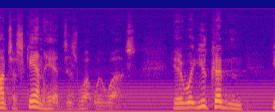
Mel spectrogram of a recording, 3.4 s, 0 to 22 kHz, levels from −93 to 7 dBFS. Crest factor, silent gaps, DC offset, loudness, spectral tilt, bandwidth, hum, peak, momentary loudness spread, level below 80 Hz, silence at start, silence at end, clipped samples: 22 dB; none; 1%; -24 LUFS; -6 dB/octave; 16 kHz; none; -2 dBFS; 16 LU; -56 dBFS; 0 s; 0 s; under 0.1%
